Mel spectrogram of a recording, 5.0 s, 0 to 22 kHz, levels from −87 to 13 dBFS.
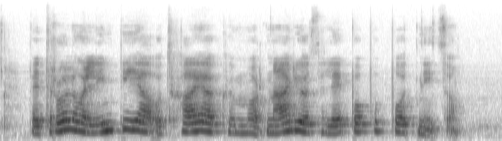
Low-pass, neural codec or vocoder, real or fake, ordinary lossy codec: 19.8 kHz; none; real; none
